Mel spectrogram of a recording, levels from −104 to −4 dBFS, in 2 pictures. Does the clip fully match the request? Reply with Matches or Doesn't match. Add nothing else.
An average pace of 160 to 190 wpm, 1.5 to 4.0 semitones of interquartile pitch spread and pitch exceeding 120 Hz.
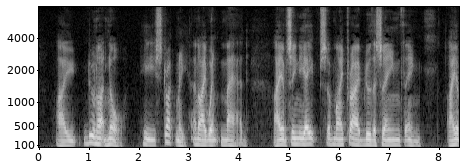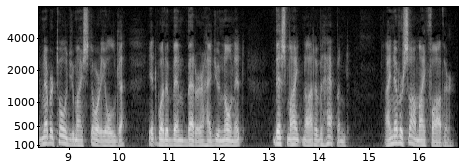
Doesn't match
